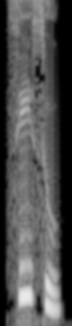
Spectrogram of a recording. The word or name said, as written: ಸಿಸ್ಸು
